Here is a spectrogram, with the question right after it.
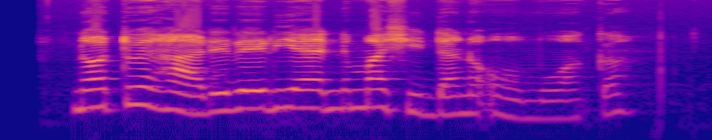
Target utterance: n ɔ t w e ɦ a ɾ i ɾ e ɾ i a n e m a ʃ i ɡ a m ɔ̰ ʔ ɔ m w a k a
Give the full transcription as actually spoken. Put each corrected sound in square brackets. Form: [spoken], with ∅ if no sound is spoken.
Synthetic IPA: n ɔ t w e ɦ a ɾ [e] ɾ e ɾ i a n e m a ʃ i [d] a [n] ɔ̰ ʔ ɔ m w a k a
